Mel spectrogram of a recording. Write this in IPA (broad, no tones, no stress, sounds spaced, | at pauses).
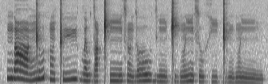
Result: ŋʷ ɑː ŋ͡ǁ u h õ ǁ yː ɡʷ æ w d ɑ ǁʰ ĩː s õ d oː w dʱ ĩː ǁ i ɡʷ ĩː s u x i ɡ͡ǁ o ŋ ɡʷ ĩː ŋ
